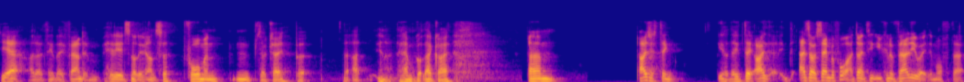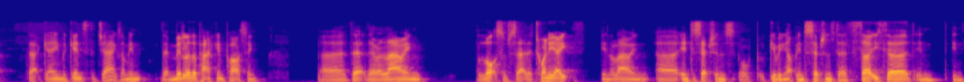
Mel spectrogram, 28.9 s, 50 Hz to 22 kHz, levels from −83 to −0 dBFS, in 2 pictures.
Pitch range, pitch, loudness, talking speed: 95-115 Hz, 105 Hz, -22 LUFS, 170 wpm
